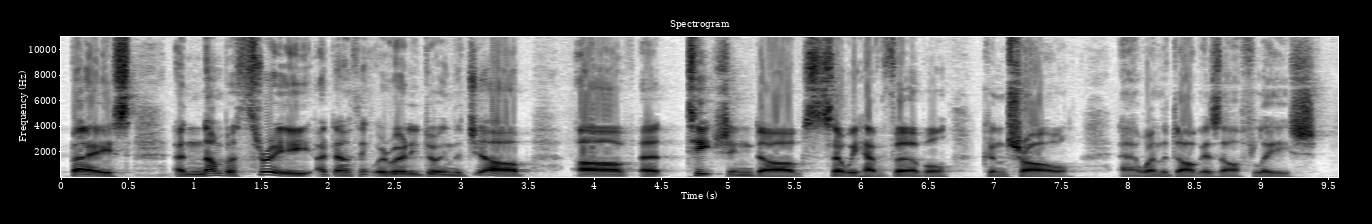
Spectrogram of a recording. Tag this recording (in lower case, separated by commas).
speech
